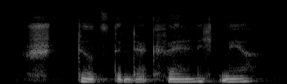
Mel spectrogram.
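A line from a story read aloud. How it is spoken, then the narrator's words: Flat toneless question. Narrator (German): Endlich fragte sie mit tonloser Stimme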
